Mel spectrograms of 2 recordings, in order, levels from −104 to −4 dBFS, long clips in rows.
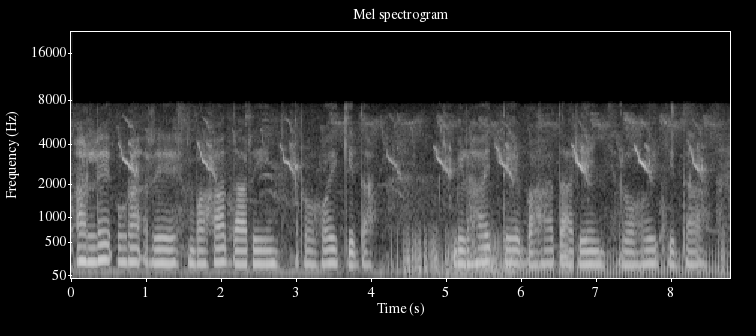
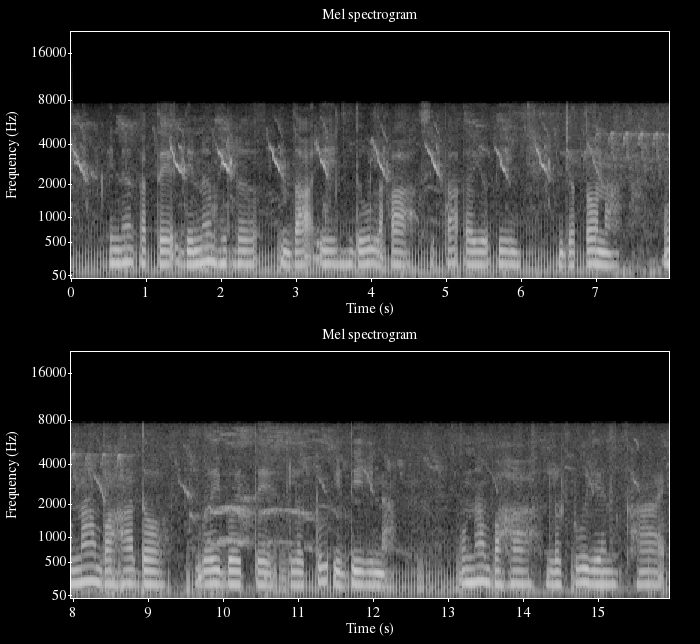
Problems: none marked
